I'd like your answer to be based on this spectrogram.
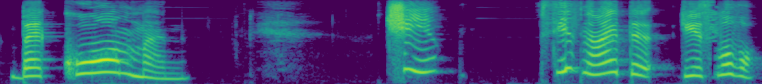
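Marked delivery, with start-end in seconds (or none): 0.1-1.4 «бекомен» with a long, louder КО after an unstressed бе; stress on second syllable. Shown as a demonstration. Teacher shows where stress falls after prefix, «бекомен» stressed on КО. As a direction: lean slowly on the КО in «бекомен». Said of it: "Наголос падає на другий склад після префікса".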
